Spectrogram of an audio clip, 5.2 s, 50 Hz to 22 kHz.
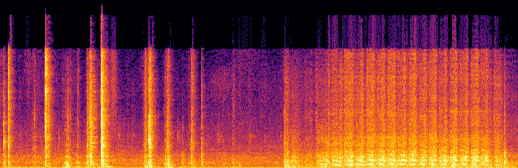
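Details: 1960 Honda N600 with a Willys Jeep 4x4 conversion, abandoned and first start attempt, out of gear: a few scattered clicks, then steady cranking at about two beats a second with no catch; ignition switch possibly in the wrong position; it later ran.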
